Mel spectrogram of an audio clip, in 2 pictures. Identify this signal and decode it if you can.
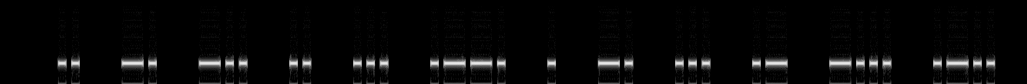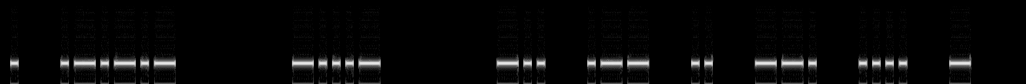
Morse code, heard as a keyed tone, about 18 wpm, spaced as for 12 wpm, 1000 Hz. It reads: INDISPENSABLE. <BT> DWIGHT
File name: qotdfiles / 12wpm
